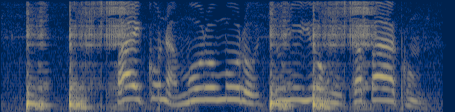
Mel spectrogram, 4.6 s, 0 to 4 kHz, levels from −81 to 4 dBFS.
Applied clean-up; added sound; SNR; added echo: none; Fart; 1 dB; none.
